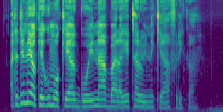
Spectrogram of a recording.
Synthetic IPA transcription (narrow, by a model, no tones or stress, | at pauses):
atet̬ineɔkeɣumɔkeaɡoenaːbaɾaɣetaɾoinekjaːfɾika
